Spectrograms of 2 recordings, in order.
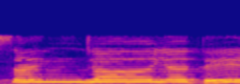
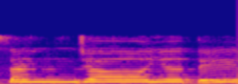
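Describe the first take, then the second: The two takes are said the same way.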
